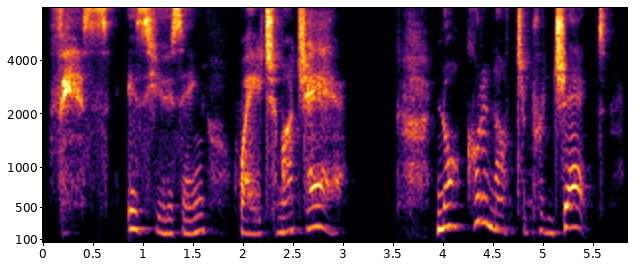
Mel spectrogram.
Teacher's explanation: it's like whispering just way too much air flapping through the vocal folds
